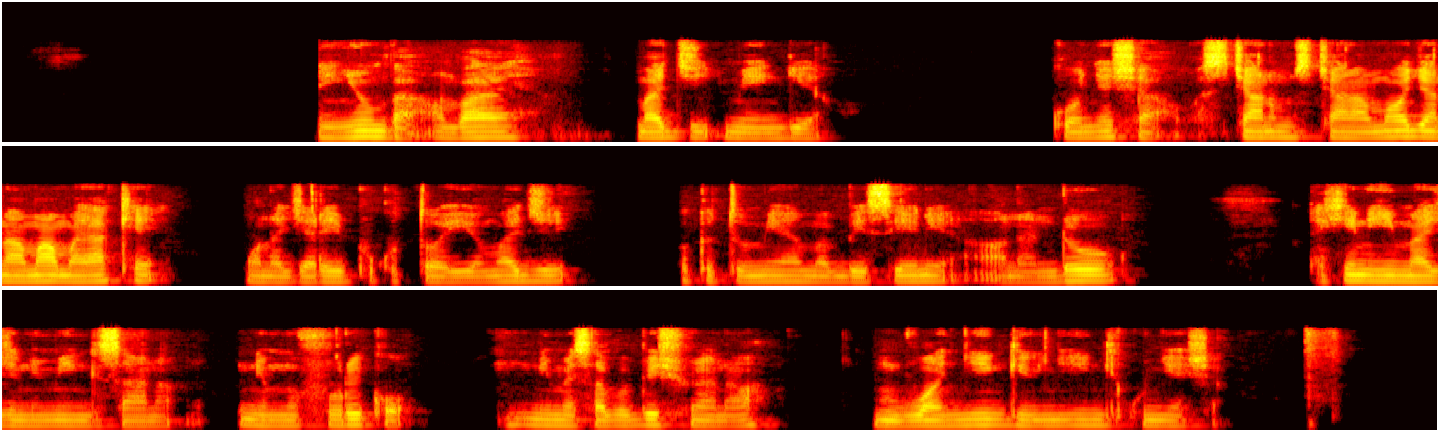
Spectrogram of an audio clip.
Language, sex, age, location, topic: Swahili, female, 36-49, Wajir, health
